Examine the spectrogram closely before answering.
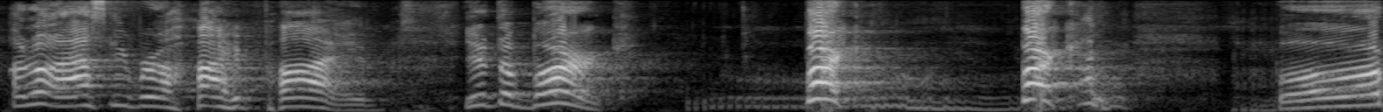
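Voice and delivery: very high, loud, laughing commands to bark; squealing at the dog to bark; laughing dog coaxing. Real, not acted. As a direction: beg the puppy to bark, cracking up.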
